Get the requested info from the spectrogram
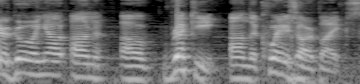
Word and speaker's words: recce: It's pronounced recce, which is a very British military term that is a short slang for reconnaissance.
